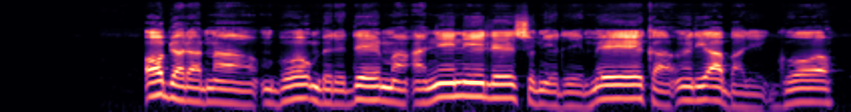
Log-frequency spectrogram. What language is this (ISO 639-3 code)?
ibo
